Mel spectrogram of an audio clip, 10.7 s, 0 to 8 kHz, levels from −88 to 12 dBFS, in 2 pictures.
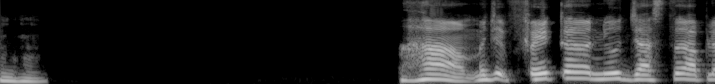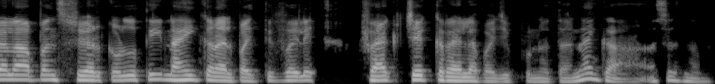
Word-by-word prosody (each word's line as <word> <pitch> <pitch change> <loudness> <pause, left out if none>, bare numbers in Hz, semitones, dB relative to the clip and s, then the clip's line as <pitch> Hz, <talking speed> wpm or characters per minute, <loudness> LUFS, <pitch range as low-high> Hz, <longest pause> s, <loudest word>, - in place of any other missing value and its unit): हं, 130 -3 0
हं. 105 -1 -7 2.7
हां. 150 -1 +5
म्हणजे 170 +4 +2
फेक 195 +3 +3
अ, 215 -1 +5
न्यूज 195 +2 +4
जास्त 170 +1 +1
आपल्याला 175 -2 +1
आपण 165 +1 -3
शेअर 155 -1 -2
करतो 150 +2 -3
ती 180 0 -4
नाही 165 0 0
करायला 135 -5 0
पाहिजे. 120 -2 -5
ते 140 - -8
पहिले 145 0 -3 0.4
फॅक्ट 150 -1 -3
चेक 165 -1 -1
करायला 130 -4 0
पाहिजे 110 -2 -10
पूर्णतः, 110 -1 -12
नाही 180 - -5
का, 135 -7 -7 0.3
असंच 130 +3 -11
ना? 110 -3 -11
155 Hz, 150 wpm, -20 LUFS, 130-175 Hz, 2.7 s, हां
